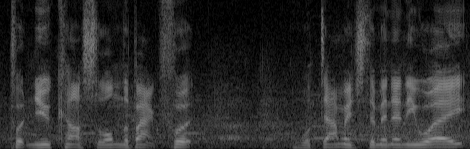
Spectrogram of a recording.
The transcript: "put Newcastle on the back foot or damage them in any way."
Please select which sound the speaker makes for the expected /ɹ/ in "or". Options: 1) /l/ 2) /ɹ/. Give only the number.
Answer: 1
